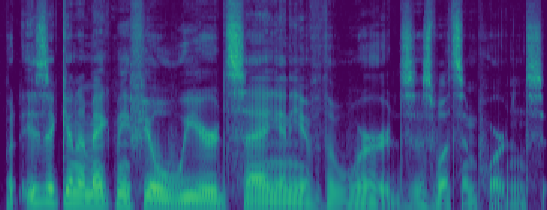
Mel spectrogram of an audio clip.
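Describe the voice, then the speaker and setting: A man's voice: on the low side, expressive, a little slow, a little mellow, dry recording, studio quality. A man reading stories aloud on a live stream, with an informal manner. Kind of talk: live storytelling and casual stream chat.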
